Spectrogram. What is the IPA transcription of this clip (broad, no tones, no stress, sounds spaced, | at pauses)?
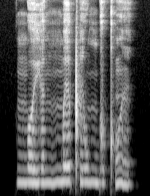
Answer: ŋʷ e j e ŋ ŋ͡m e pʼ i w ŋ ɡ ʊ kʷʼ ĩ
